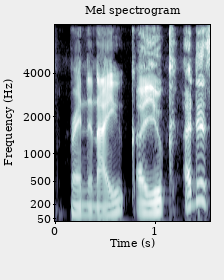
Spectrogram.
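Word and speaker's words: Aiyuk: Ayuk.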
